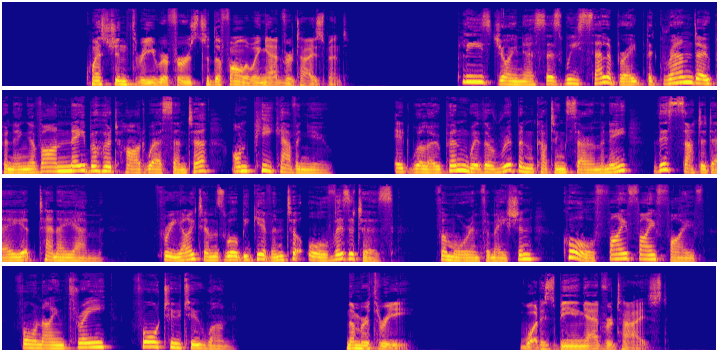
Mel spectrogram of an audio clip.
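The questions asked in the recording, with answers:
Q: What is being advertised?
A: The grand opening of a hardware store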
